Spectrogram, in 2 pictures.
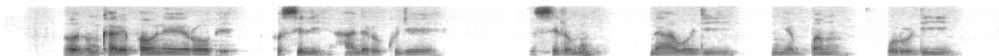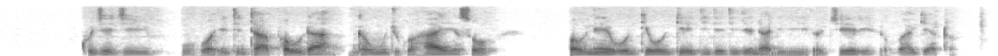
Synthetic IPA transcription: ɗɔɗumkaɾɛpawnɛɾɔɓɛ | ɗɔsiliha̰ndɛɾkud͡ʒɛ | silomun | ndawodi | ɲɛbːam | uɾudi | kud͡ʒed͡ʒi | woʔidintapʰawdaŋɡamwud͡ʒuɡɔɦajɛsɔ | pawnɛwoɡːɛwoɡːedidedidɛndaɗḭɗɔ̰d͡ʒeɾiɗɔvaɡiatʰɔ

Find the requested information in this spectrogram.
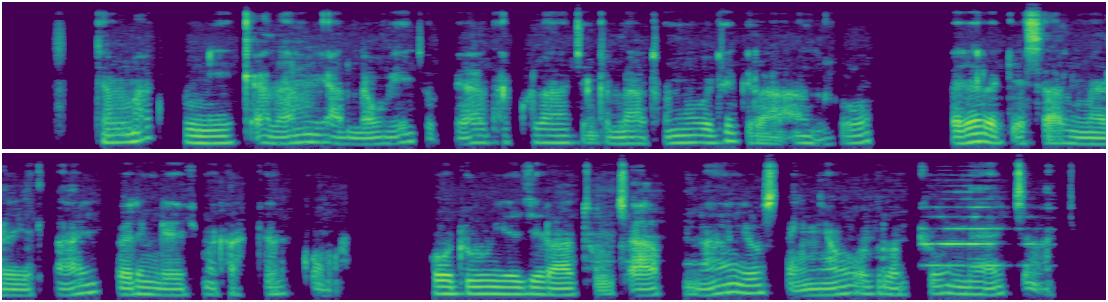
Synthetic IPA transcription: d̪̥əmːakʼbunekʼələmjalːəwjɛit̪ʰjo̞pʼːjat̪ʰəkʰːulat͡ʃʼɪ̰ŋkʼɨlːat̪ʰunwɔd̪əɡɨɾa̰azlo̞ | b̥əd̪ʰələkʼːesa̰ɾməɾe̞t̪lajbəd̪ɨŋɡəd͡ʒməkʰakʰːə̰lkʼo̞ma̰l | hod̪ujɛd͡ʒɛɾat̪ʰṵt͡ʃʼafɨnːajɛwʊst̪ʼəɲːawɨ̰ɡɾo̞t͡ʃːumːiat͡ʃʼnat͡ʃːɛ̥w

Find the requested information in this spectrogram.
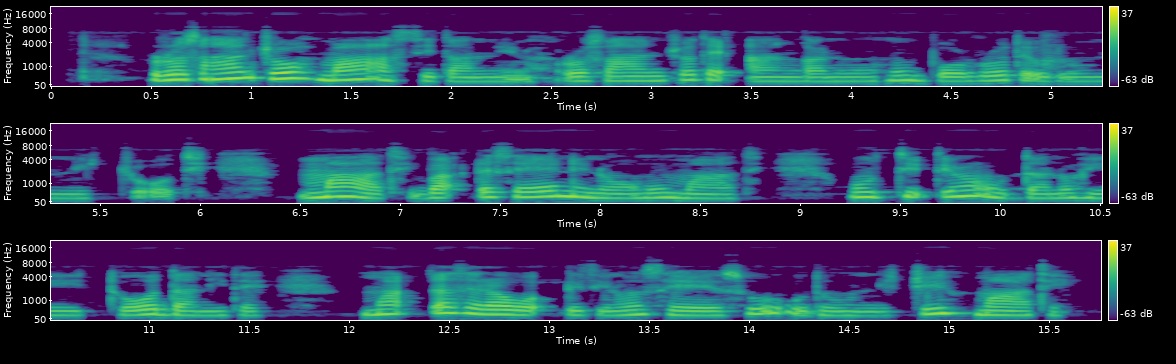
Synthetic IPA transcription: ɾɔsaːnt͡ʃːɔmaːɐsːɪt̪ɐnːɪnɔɾɔsaːnt͡ʃːɔt̪ɛɐŋɡɐnoːhʊbɔrːɔt̪ɛʊd̪ʊnːɪt͡ʃːɔ̰ːt̪ɪ̥maːt̪ʰɪ̥bɐɗːɛse̞ːnɪnoːhʊmaːt̪ɪ̥ʊd̪ːɪt̪ʼːɪnɔʊd̪ːɐnɔɦiːt̪ʰːoːd̪ɐnɪt̪ɛ | mɐt͡ʃʼːɐs̬ɛɾɐwɔɗːɪt̪ɪnɔse̞ːsʊːd̪ʊnːɪt͡ʃːɪmaːt̪ɪ

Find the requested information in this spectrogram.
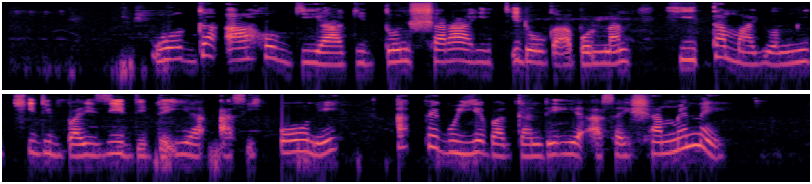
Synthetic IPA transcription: wɔɡːɐʔaːhɔɡɪjaːɡɪd̪ːɔnʃɐɾaːhiːt̪ʼːɪd̪oːɡaːbɔlːɐn | hiːt̪ːɐmaːjʊwamiːkʼːɪd̪ɪbɐjziːd̪ɪd̪ɛ̰ʔɪjaɐsɪ | oːnɛ | ɐpːɛɡʊjːɛbɐɡːɐnd̪ɛʔɪjaʔɐ̰sɐjʃɐmːɛnːeː

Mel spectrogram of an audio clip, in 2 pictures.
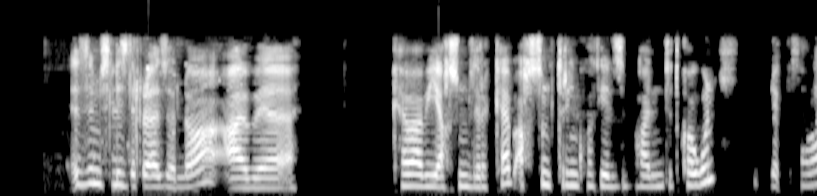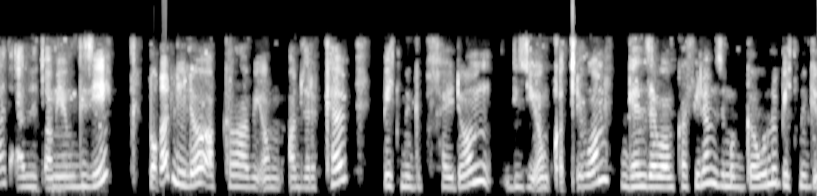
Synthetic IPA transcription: ʔɨzimɨslizɨrɐʔɐzɐlːo̞aβ | kʰɐβaβiaxsumzɨɾɨkʰːɐβʔa̰xsumt̪ʰɨɾinkʰot̪ʰe̞lzɨbːahalɨnt̪ʰɐt̪ʰɨ̥xɐwːʊn | d̪ɐkʼːi̥sɐβat̪aβzɨt̪ʼomijo̞mɡize̞ | b̥ɨkʼɐlːiloaβkʰɐβaβiʔo̞maβzɨɾɨkʰːɐβb̥e̞t̪mɨɡβʰɨkʰɐjd̪o̞mɡiziʔo̞mkʼɐt̪ʼːiβo̞mɡɐnzɐβo̞mkʰɐfilo̞mzɨmɐɡɐwlube̞t̪mɨɡ

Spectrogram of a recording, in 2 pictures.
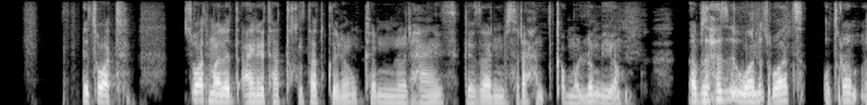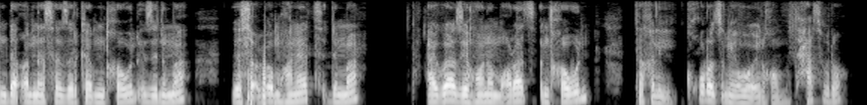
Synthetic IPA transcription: ʔɨt͡sʼwat̪ | ʔɨt͡sʼwat̪malɐt̪ʕajnɐt̪ʰat̪ʰːɐ̥xlɨt̪ʰat̪kʰo̞jno̞mkʰɐmnɨmɐd̪ħanit̪ɡ̥ɐzanɨmɨsɾaħnt̪ʼɨ̥kʼːɐmɐlːo̞mɨjːo̞m | ʔaβziħɨziʔɨwːanɨt͡sʼwat̪kʼʊt̪ʼɾomɨ̰nd̪aχʼɐnːɐsɐzɨɾkʰːɐβɨnt̪ʰɨ̥xɐwːʊnʔɨzid̪ɨmːa | zɐsɨʕbomɨxnat̪d̪ɨmːa | ʔaɡβazɐjxo̞nɐmɨ̰χʼɾat͡sʼɨnt̪ʰɨ̥xɐwːʊn | t̪ʰɐxlikʰɨχʼɾɐt͡sʼniwoilxomt̪ʰɐ̥ħasbɨd̪o̞

